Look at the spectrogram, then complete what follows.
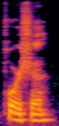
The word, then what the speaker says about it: Porsche: We just need a fancy car that has 2 syllables. You chose Lexus. I went with Porsche.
